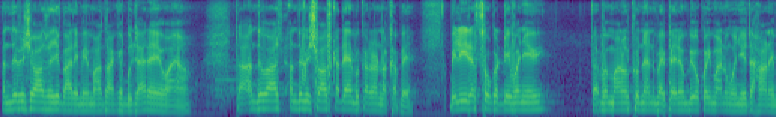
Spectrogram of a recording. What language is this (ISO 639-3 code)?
snd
